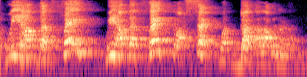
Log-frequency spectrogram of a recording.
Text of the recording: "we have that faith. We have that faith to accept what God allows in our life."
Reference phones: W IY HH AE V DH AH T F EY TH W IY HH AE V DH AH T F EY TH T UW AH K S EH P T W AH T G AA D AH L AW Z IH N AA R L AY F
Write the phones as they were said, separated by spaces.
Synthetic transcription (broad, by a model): W IY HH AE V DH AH T F EY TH W IY HH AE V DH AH T F EY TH T UW AH K S EH P T W AH T G AA D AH L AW IH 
